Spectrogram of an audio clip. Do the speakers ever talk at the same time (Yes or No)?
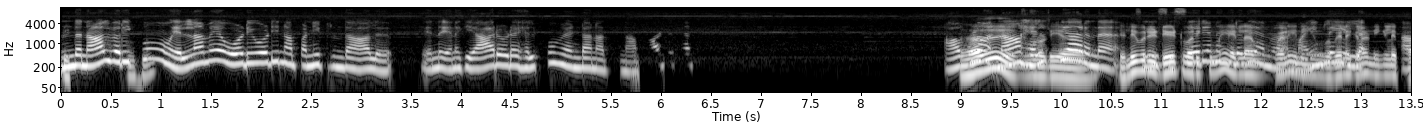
Yes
